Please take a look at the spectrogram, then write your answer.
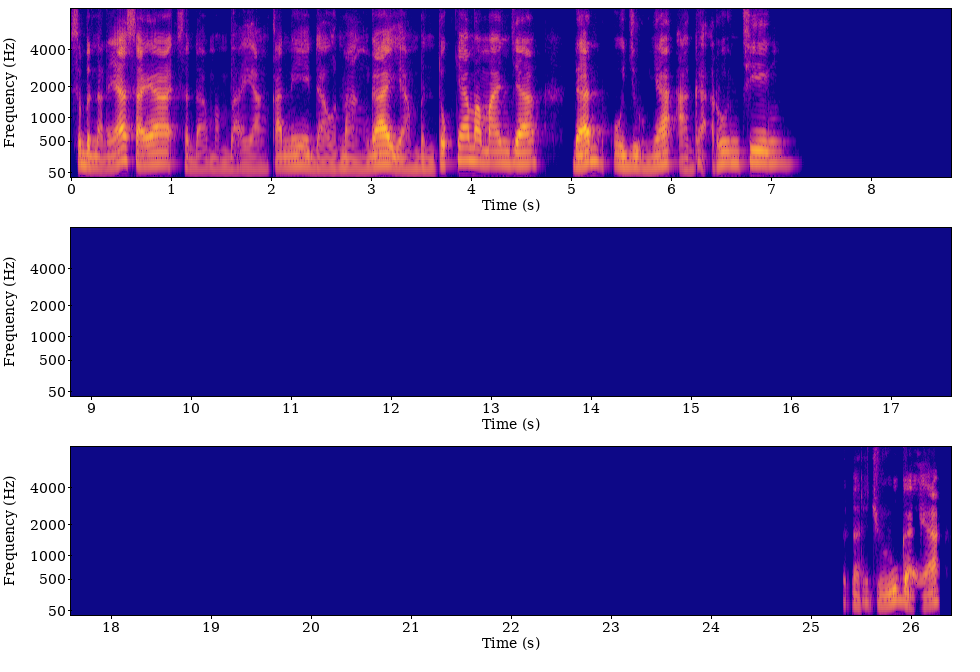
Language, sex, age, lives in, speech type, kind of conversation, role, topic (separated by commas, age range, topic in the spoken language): Indonesian, male, 30-34, Indonesia, read, expert-assistant, asker, Apa yang menyebabkan daun bergerak saat terkena angin?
